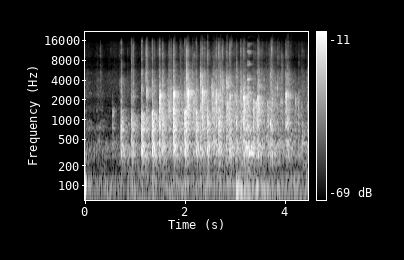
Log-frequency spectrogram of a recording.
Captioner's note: applause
